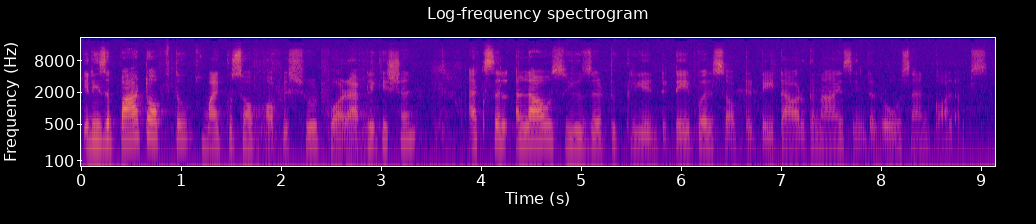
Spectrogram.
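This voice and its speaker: A woman giving a step-by-step software tutorial in halting, simple non-native English, with noise behind her. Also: fairly low pitch. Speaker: tutorial host. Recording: noticeable background noise.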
